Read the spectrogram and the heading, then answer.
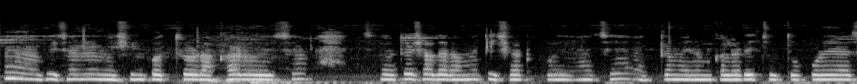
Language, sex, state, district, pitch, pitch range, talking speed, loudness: Bengali, female, Jharkhand, Sahebganj, 225 Hz, 220-230 Hz, 135 wpm, -15 LUFS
